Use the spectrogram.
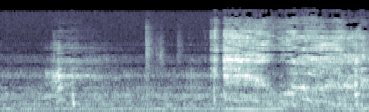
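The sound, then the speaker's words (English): A long, loud burp from a woman in a car who has been chugging a carbonated drink bursts out after a few quiet seconds, rough and rumbling, stretching for well over a second. “I mean, that is a burp that from is, a woman.”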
